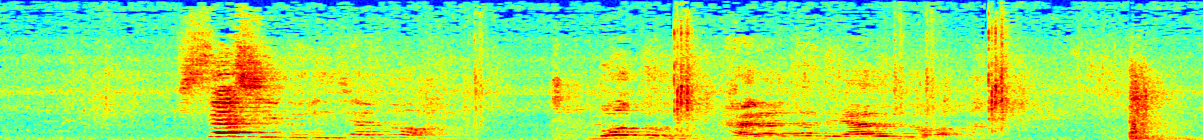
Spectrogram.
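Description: A young woman speaks with emotion.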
